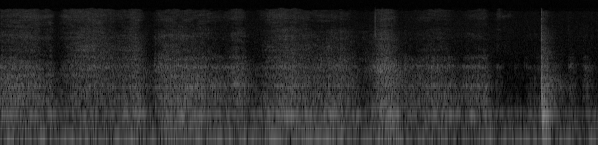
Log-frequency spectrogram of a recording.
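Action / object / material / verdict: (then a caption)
scrape / wood-look laminate floor / laminate / none. Fingertips and short nails scratch and rub along the grain of a solid, flat grey-and-white wood-grain laminate plank floor. A soft, steady scratching hiss runs over a low hum, with one sharp tap near the end.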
